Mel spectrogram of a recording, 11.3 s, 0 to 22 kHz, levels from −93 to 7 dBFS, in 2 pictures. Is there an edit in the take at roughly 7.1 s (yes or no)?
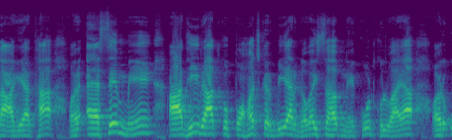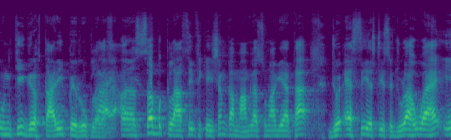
yes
